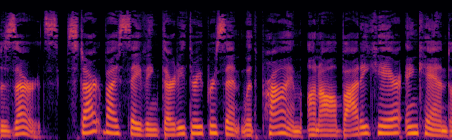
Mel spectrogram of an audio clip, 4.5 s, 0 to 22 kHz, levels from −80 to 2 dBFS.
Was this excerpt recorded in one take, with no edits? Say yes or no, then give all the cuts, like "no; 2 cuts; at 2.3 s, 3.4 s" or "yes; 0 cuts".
yes; 0 cuts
